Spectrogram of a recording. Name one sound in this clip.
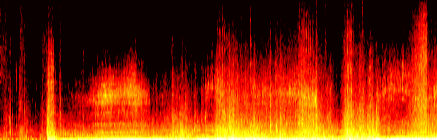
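An off-road vehicle's engine revs as it pulls away and drives.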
